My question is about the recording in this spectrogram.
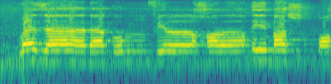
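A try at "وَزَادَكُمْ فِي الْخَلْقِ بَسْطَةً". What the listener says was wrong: Ini sin. Dibaca dengan sin. Bastah. Bukan bastoh, kalau bastoh short. Ini sin ya. Kan atasnya sin.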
